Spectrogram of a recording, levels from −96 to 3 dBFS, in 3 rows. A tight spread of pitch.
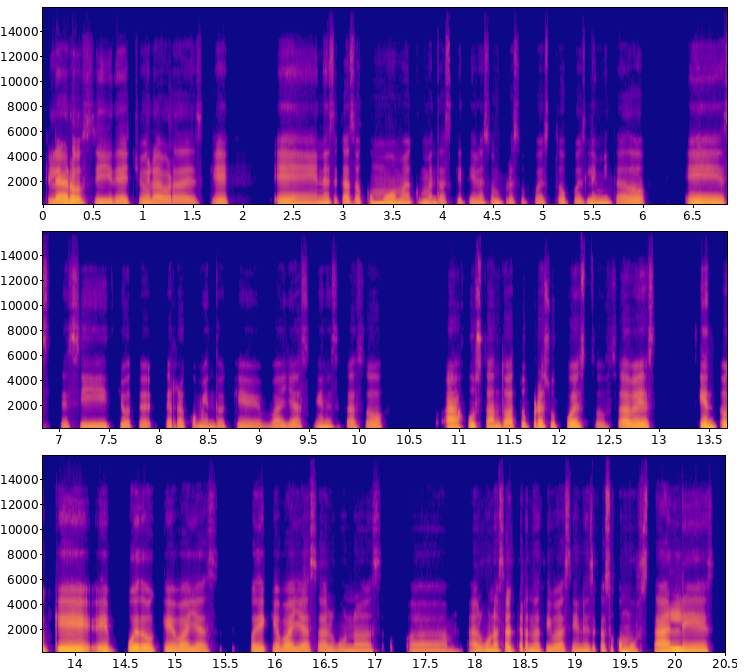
Yes: narrow, 1.4 semitones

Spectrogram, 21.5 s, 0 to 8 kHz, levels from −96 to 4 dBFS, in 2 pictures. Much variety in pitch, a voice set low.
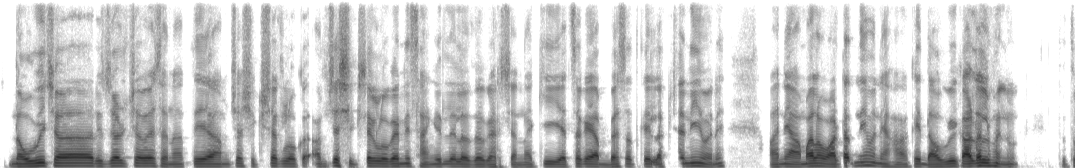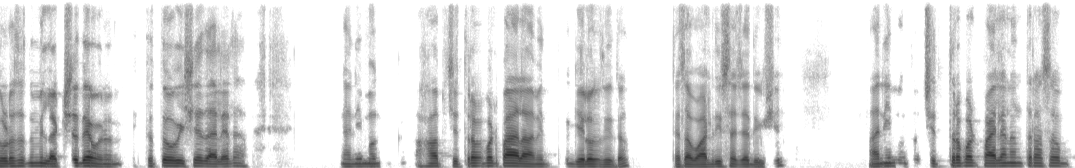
No: average, 3.4 semitones; low, 115 Hz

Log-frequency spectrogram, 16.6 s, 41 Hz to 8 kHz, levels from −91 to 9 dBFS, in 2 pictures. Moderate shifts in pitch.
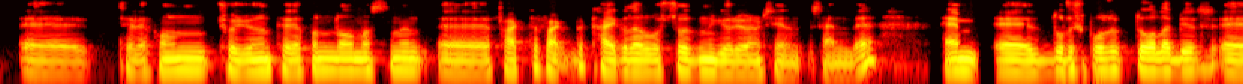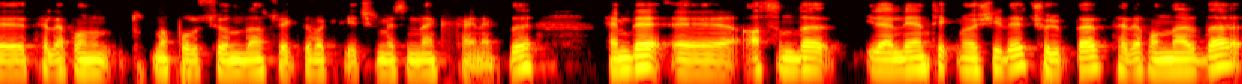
No: narrow, 2.0 semitones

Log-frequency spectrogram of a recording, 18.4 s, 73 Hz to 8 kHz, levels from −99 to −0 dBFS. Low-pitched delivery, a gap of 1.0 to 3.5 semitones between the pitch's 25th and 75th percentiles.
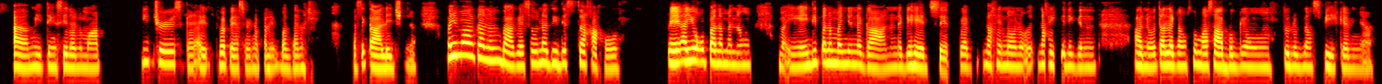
No: high, 200 Hz; average, 3.2 semitones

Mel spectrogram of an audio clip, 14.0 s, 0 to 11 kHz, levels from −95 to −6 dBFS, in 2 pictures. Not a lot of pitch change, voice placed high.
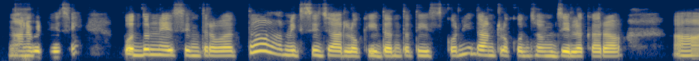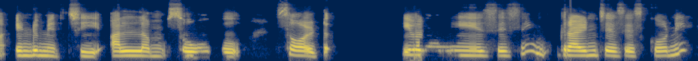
Yes: narrow, 1.9 semitones; high, 210 Hz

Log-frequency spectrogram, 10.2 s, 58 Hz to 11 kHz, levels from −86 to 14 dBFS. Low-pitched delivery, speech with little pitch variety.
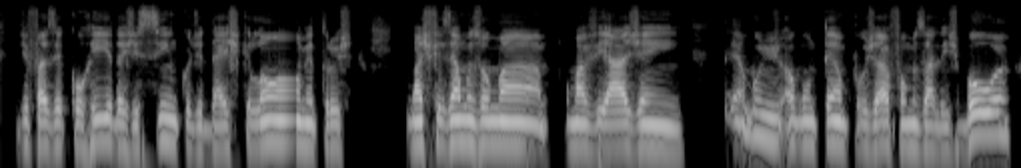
Yes: low, 120 Hz; narrow, 2.3 semitones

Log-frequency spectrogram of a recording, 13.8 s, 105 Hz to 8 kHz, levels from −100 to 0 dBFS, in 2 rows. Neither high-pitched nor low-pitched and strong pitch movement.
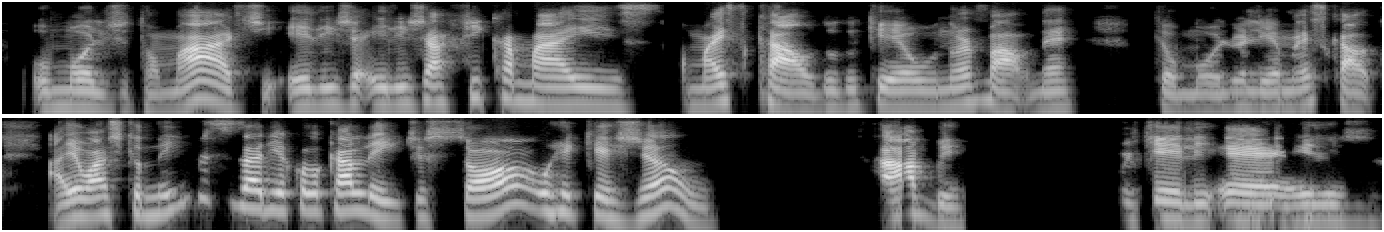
Yes: medium, 145 Hz; wide, 6.1 semitones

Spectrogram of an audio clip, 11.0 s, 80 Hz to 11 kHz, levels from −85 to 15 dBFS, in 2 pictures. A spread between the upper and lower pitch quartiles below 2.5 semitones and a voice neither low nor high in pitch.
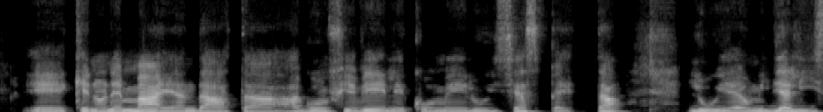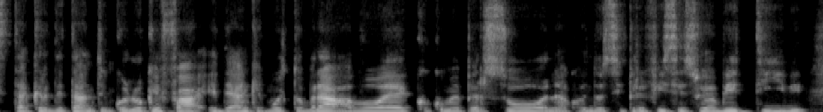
Yes: narrow, 1.9 semitones; medium, 155 Hz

